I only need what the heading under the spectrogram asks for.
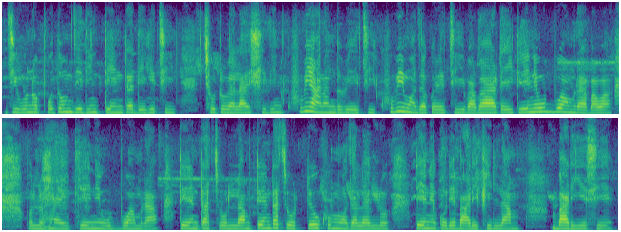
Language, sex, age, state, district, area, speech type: Bengali, female, 30-45, West Bengal, Birbhum, urban, spontaneous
